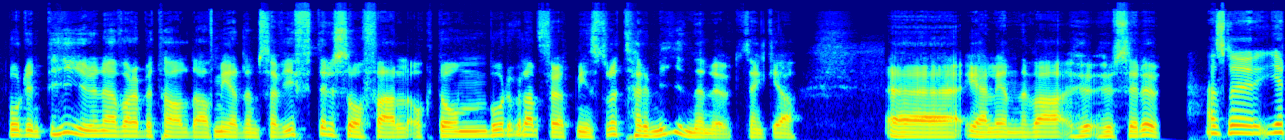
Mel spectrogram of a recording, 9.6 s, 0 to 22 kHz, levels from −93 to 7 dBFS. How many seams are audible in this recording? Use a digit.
2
